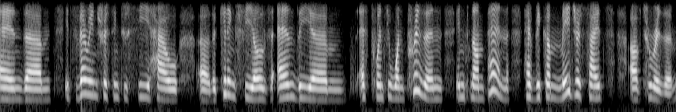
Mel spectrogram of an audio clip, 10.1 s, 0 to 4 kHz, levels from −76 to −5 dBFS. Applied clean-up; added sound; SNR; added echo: none; none; none; none.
